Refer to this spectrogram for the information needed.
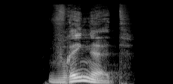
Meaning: second-person plural subjunctive I of wringen
- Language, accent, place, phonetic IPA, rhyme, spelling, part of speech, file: German, Germany, Berlin, [ˈvʁɪŋət], -ɪŋət, wringet, verb, De-wringet.ogg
